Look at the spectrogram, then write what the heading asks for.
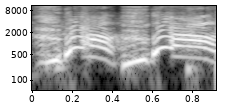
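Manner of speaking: very high mock shrieks; startled screams. Mailman barked at on the porch, startled high screams. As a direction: shriek as if scared backwards.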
